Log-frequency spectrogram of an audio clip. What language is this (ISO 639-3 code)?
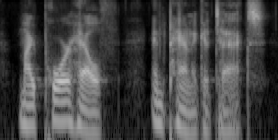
eng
